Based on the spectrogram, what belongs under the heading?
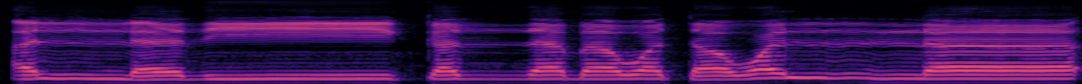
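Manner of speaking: very slow, level recitation with held vowels; measured Quran recitation. Shown as a demonstration. Teacher joining spelled letters for students, slow recitation. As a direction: recite slowly on one note, stretching long vowels.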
